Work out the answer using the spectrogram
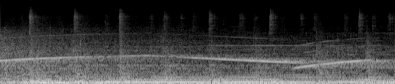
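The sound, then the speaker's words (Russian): A police car's siren sounds as the car pulls up and stops in front of an electric company building. A steady, slowly gliding wail rises a little, then falls, over a constant low engine and traffic rumble. “Бородач наблюдает из машины, как полицейский автомобиль останавливается перед зданием электрокомпании.”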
